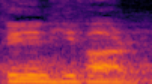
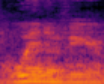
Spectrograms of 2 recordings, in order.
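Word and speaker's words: Gwenhwyfar: tell the english that so is ivar that's how you say her name we say gwynevere but it's good to fire but that's beside the point and then he's got maybe another 70.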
